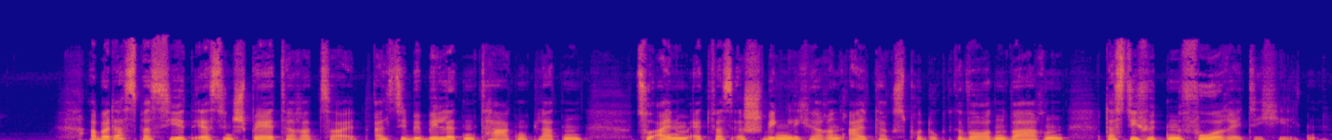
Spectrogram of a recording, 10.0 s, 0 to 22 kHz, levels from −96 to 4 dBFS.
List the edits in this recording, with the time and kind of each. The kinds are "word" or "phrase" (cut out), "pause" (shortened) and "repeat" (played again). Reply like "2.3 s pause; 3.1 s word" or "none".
none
